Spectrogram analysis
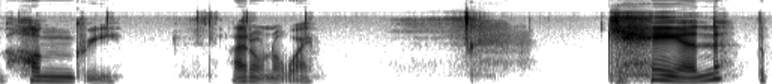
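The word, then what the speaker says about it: Hungary: Americans pronounce the name of the country and the adjective exactly the same, hungry.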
